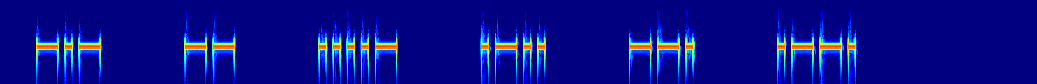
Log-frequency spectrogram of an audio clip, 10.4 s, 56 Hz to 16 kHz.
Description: Morse code, heard as a keyed tone, about 17 wpm, spaced as for 8 wpm, 700 Hz. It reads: KM4LGP
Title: USA Call Signs - 6 Characters - 4x Character Spacing - 17wpm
